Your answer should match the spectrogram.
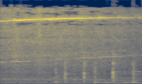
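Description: A steady rushing, jet-like whoosh with a thin high whine, under intro music whose plucked notes come in about a second in and repeat at an even pulse.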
